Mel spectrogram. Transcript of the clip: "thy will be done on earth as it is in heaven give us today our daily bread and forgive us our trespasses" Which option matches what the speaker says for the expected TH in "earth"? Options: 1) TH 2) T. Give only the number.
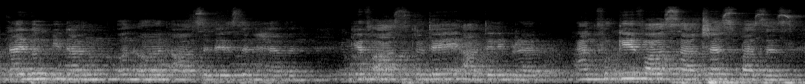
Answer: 2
